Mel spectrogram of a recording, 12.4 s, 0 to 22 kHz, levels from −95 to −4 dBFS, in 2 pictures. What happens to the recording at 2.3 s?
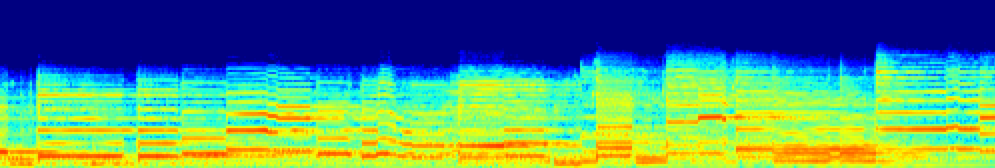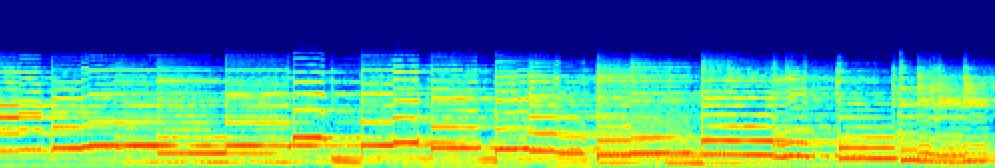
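A wrong sample rate is at play from 0 to 3.64 s: the samples run out slower than they were captured, which fits 22 kHz material played at 16 kHz. Speed falls to 0.726 times and pitch drops about 5.55 semitones, so the sound drags low and slow.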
